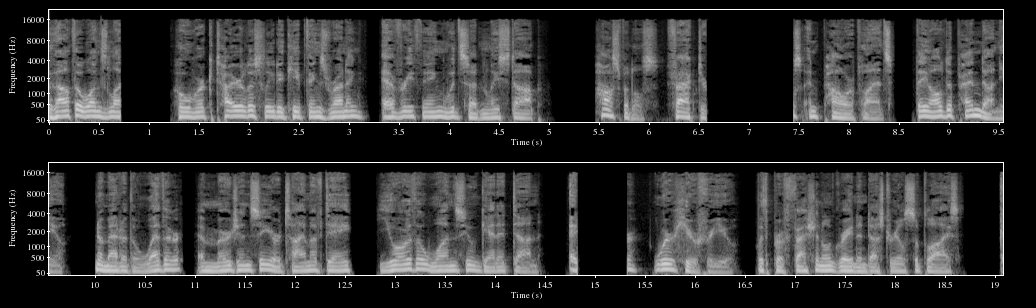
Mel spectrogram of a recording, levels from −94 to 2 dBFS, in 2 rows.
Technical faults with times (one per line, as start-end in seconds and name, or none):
0.71-1.21 playback stall
6.57-7.44 playback stall
14.82-15.32 playback stall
